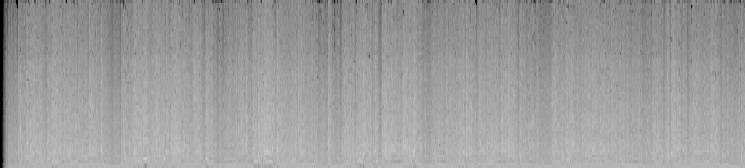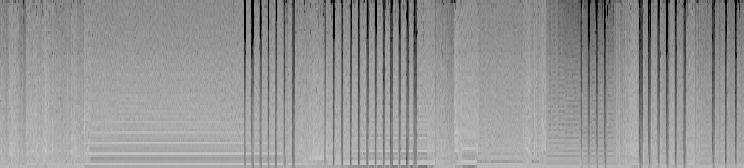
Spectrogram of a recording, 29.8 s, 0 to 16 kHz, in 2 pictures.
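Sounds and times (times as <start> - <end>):
metal guitar sample: 0.0 - 29.7.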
